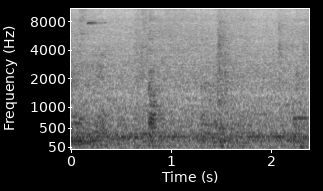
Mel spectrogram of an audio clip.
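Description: A man's voice ends a sentence in the first moment, then a steady low rumble of background noise continues, with a few faint clicks.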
